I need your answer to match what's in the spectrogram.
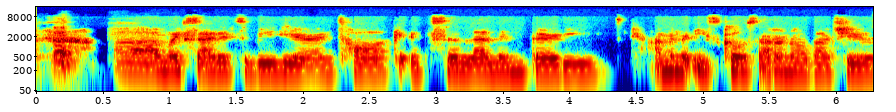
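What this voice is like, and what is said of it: New York accent with Ghanaian tinge. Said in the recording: “New York accent is unmistakable ... It's like New York mixed with a little Ghanaian ... like African New York accent”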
